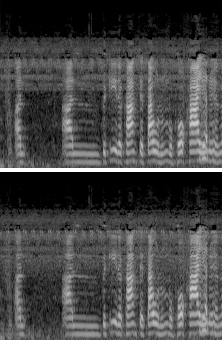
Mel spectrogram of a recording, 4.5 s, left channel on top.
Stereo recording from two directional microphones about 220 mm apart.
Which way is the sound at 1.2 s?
35° left (ahead or behind).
